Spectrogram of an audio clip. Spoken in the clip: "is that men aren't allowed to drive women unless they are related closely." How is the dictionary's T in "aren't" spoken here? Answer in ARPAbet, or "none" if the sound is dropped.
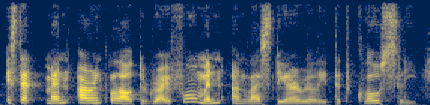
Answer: T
